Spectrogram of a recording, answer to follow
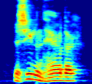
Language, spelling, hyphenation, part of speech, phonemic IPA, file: Dutch, zielenherder, zie‧len‧her‧der, noun, /ˈzi.lə(n)ˌɦɛr.dər/, Nl-zielenherder.ogg
- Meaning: 1. pastor; a reverend, minister, priest or cleric 2. pastor, someone who provides pastoral care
